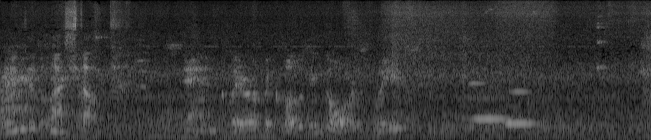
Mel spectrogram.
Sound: ding dong

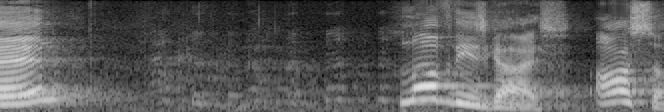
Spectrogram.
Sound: laughter

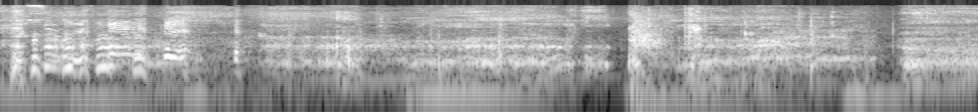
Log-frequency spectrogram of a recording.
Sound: happy laughter; rushed footsteps

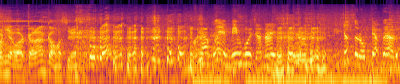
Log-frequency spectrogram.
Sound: laughs

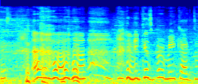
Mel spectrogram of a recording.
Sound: laughing

